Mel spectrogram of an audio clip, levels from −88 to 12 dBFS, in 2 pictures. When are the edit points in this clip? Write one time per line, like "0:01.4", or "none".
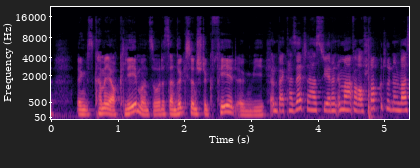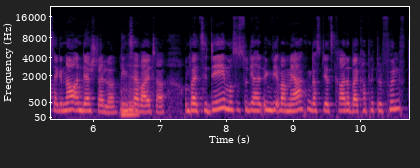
0:03.3
0:04.5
